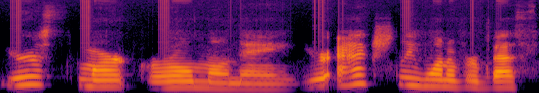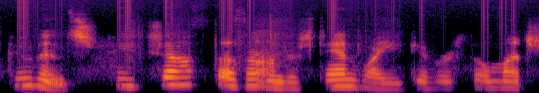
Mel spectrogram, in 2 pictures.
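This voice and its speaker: Stage role: patient, reasoning American school counselor, crackly high voice, dull sound. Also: female voice, animated, creaky. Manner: measured, reasoning, placating. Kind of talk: stage play acting.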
